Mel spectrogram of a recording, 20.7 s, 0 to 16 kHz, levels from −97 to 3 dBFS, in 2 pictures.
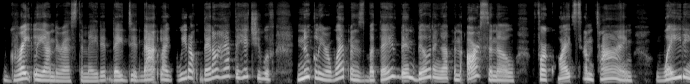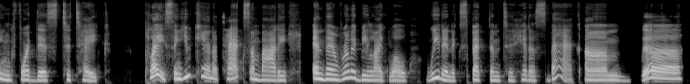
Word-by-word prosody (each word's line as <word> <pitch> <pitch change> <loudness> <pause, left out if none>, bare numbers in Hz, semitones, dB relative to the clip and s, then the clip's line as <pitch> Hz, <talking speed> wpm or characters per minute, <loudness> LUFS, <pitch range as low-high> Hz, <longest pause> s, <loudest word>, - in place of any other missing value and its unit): Greatly 215 +1 +4
underestimated, 165 +1 -3
they 190 +1 +2
did 180 0 -4
not 180 - +3
like 200 -2 0
we 230 +7 0
don't 295 -2 +2
they 215 +2 +3
don't 315 +6 +1
have 350 +2 -1
to - - -1
hit 330 +4 -3
you 280 - -3
with 245 -4 -3 0.4
nuclear 255 - +4
weapons, 225 - 0
but 185 +2 -2
they've 330 +8 +1
been 295 -7 +3
building 250 - +2
up 145 0 -1
an 205 -2 0
arsenal 190 - +2 0.3
for 215 -1 +5
quite 160 -6 0
some 230 - -2
time, 170 +4 0 0.3
waiting 235 - +2
for 200 +1 -1
this 180 0 -3
to 205 -2 -4
take 180 -3 -5 0.5
place, 275 - +2
and 235 +1 +2
you 335 +4 +3
can't 350 -1 -2
attack - - -1
somebody, 190 -6 -1 0.4
and 235 -2 +5
then 215 -2 +2
really 275 +6 +1
be 200 -1 -2
like, 185 -2 -3
"Well, 170 -1 -2 0.3
we 250 +11 +1
didn't 185 -8 +1
expect 190 +3 -4
them 180 -2 -2
to 175 0 -9
hit 200 +5 -6
us 185 +1 -8
back," 185 - -5
um, 100 - -1 0.2
"Duh". 130 -4 +3
195 Hz, 160 wpm, -25 LUFS, 170-245 Hz, 0.5 s, for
